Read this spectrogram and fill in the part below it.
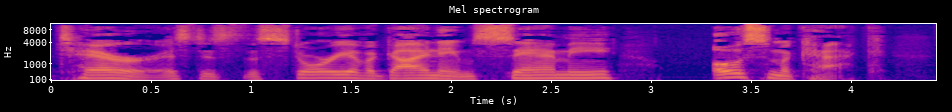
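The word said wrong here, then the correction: Osmakac: Is that right? – Osmakash is how it's pronounced.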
